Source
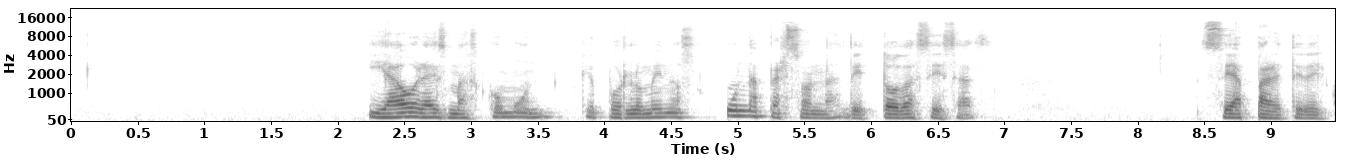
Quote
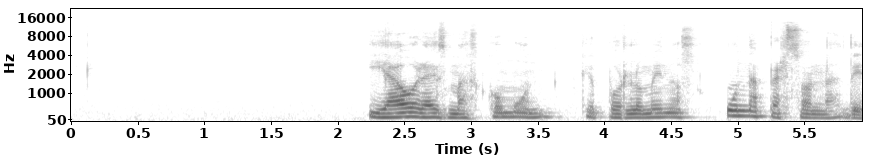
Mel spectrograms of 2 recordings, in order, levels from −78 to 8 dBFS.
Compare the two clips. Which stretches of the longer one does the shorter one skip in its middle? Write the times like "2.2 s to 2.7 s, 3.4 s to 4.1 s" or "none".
none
